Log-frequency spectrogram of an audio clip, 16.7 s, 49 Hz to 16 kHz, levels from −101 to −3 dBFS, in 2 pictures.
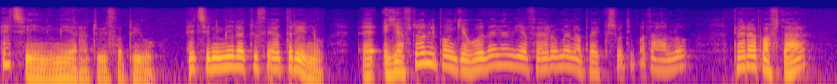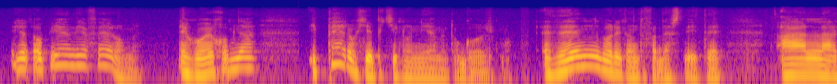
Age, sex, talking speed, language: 50-69, male, 165 wpm, Greek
